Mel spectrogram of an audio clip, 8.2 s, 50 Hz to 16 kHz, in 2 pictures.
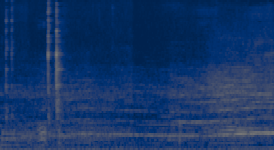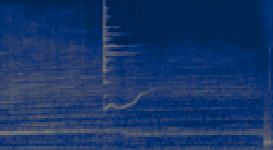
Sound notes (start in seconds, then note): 3.2 A motorcycle suddenly passes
